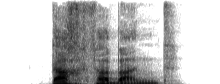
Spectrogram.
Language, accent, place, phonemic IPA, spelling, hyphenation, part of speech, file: German, Germany, Berlin, /ˈdaχfɛɐ̯ˌbant/, Dachverband, Dach‧ver‧band, noun, De-Dachverband.ogg
- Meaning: umbrella organization / umbrella organisation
